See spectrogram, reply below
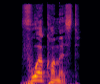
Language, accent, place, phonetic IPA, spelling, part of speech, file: German, Germany, Berlin, [ˈfoːɐ̯ˌkɔməst], vorkommest, verb, De-vorkommest.ogg
- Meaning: second-person singular dependent subjunctive I of vorkommen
